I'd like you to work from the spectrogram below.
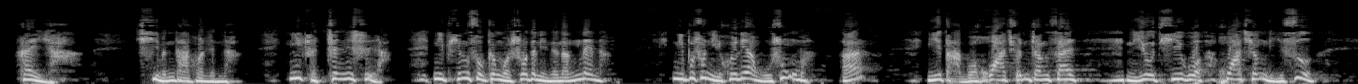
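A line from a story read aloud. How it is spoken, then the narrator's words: Contemptuous mocking laugh. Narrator (Chinese): 潘金莲 带出了轻蔑的一笑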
